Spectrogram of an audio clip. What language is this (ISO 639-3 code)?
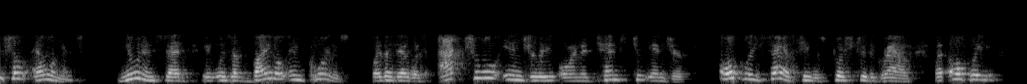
eng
